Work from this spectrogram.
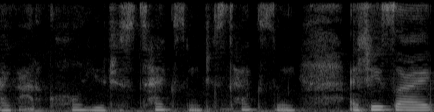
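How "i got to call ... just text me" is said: barely voiced, hushed whisper into the phone. Retelling a phone call to a best friend: retelling a whisper. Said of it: "on the phone with my best friend whispering".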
